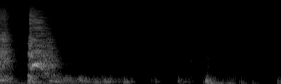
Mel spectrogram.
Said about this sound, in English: Don't cough, please. Sorry.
